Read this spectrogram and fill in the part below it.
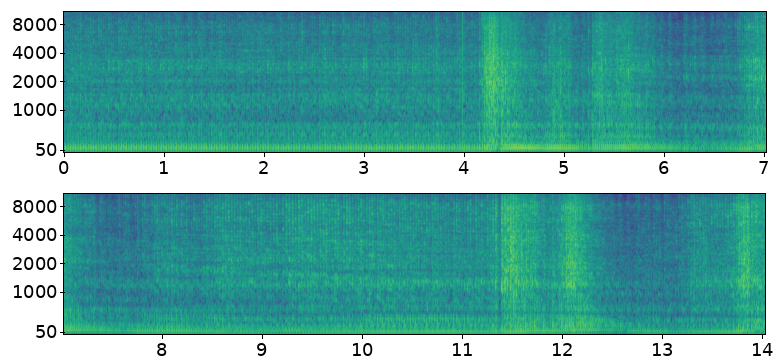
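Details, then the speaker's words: Car with snapped header (broken in half): deep, raspy idle far louder than stock, with crackling bursts on each rev blip, exhaust leaking before the silencer. "my exhaust broke and it sounds like [ __ ] and it makes me sad"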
